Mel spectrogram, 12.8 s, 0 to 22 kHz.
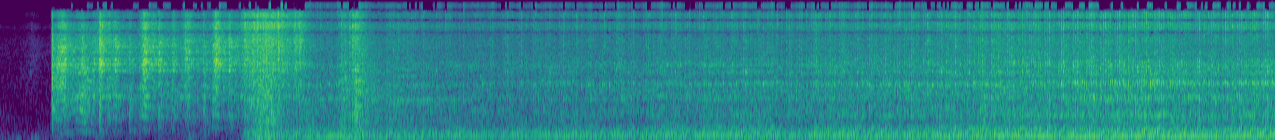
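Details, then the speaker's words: Turbo Jeep Comanche 4.0 that spun a main bearing during a burnout, started after a battery swap: cranks, catches and settles to idle with a deep, regular knock under the engine note, spun main bearing. "a burnout and it spun a main bearing, but it being a Jeep 4.0, it runs still, and I'll still drive it as if it wasn't knocking because I think this motor will hold up."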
